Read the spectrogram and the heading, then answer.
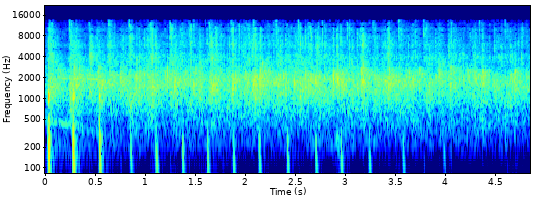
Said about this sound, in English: I just want to give you a big round of applause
